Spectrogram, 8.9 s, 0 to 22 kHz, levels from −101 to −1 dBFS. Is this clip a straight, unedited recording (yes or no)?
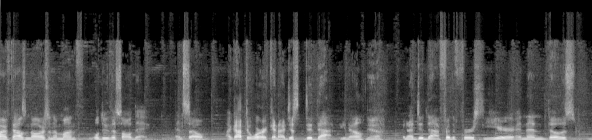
yes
